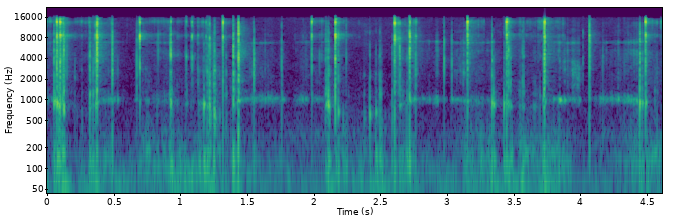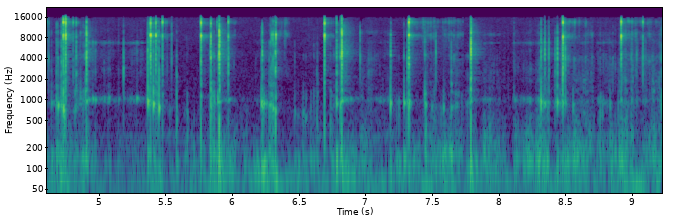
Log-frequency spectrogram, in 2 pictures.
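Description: Long acrylic nails pinch and flick the paper dropper cap of a flat orange paper or card cutout shaped like a dropper bottle. The result is a quick, irregular run of sharp, dry clicks and crisp papery taps with a bright edge and almost no ring, over a faint midrange hum that comes and goes between bursts.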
